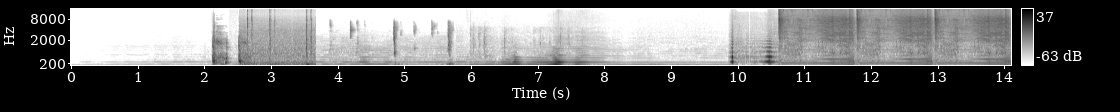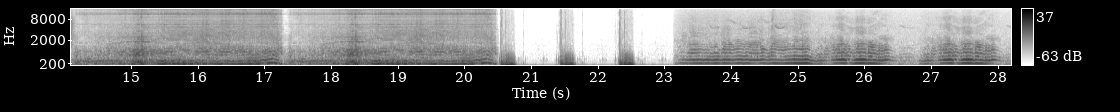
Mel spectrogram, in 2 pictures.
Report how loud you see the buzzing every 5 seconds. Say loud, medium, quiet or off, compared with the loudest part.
quiet, medium, loud, loud, loud, loud.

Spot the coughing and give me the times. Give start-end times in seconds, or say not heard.
2.1-2.8.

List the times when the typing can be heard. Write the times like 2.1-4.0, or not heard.
2.5-7.8.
